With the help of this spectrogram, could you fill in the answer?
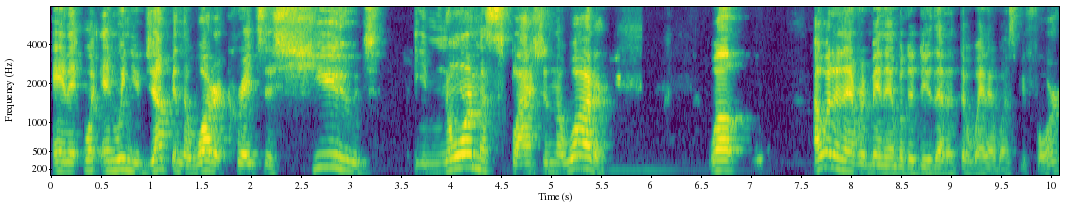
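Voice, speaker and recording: A man speaks in a normal speaking voice at a moderate pace, his fairly high pitch moving with lively intonation. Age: 60s. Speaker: interview guest on weight loss. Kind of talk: casual interview. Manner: repeats words, false starts.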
